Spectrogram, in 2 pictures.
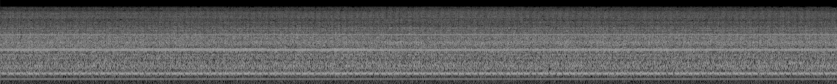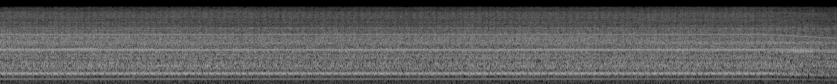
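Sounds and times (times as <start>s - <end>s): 
electric mixer mixing liquid: 0.0s - 16.7s.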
